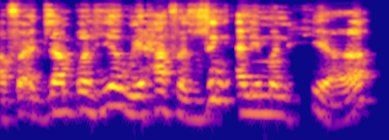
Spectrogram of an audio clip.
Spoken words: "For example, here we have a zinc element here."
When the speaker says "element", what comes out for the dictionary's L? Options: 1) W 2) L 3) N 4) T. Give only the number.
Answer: 2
